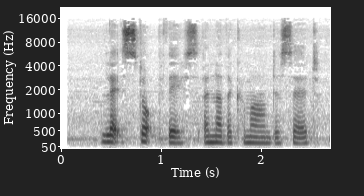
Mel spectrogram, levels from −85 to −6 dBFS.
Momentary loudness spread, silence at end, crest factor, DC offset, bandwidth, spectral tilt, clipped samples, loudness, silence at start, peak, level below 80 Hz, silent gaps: 14 LU; 0 s; 22 dB; under 0.1%; 16 kHz; -3 dB/octave; under 0.1%; -26 LUFS; 0.05 s; -6 dBFS; -76 dBFS; none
